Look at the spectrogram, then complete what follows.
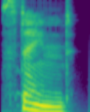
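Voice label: "stained", British English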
